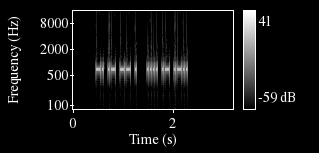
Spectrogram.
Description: Morse code, heard as a keyed tone, about 40 wpm, 700 Hz. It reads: NAME HAL
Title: Practice QSO - Exchange 1 - Beginning - 40wpm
